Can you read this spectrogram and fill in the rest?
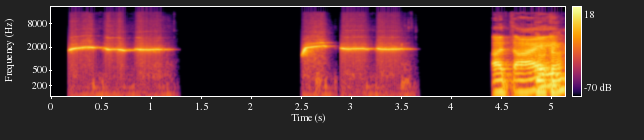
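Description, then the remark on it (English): Someone whistles an imitation of a mountain chickadee call heard in the film Session 9: two phrases of three clear, steady, fairly high whistled notes separated by a pause, then a brief stretch of talking. “I believe it's a mountain chickadee.”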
